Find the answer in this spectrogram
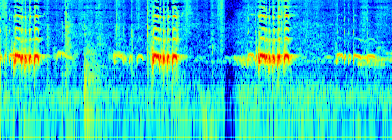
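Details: Local zebra dove, loud and used to lure other zebra doves to sing, repeats its rolling burst of quick coos three times at about two-and-a-half-second intervals, with quieter coos and a couple of knocks in the gaps.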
